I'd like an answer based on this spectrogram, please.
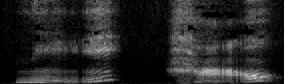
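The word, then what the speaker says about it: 你好: 好, 또 3성인데 니도 3성이라 니, 好 이렇게 이야기를 해야 되겠죠. 자, 똑같이 내렸다가 올리는 거를 2번 반복해야 되기 때문에 번거로워요. 그래서 3성과 3성이 만나는 소리에는 앞에 있는 3성을 2성으로 발음해준다 라는 문법 규칙이 있습니다.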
